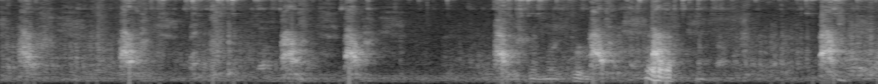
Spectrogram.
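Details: Dog barking at a vacuum cleaner, with short separate barks every second or so, some in quick pairs, mixed with a person talking in the background.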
